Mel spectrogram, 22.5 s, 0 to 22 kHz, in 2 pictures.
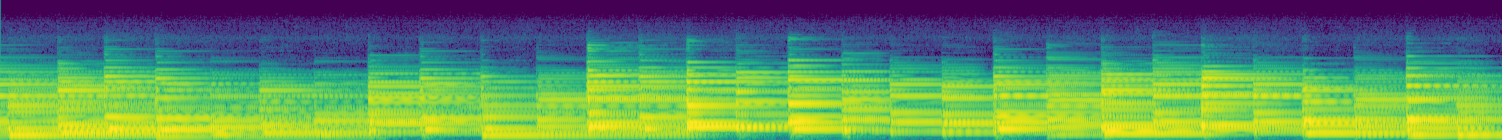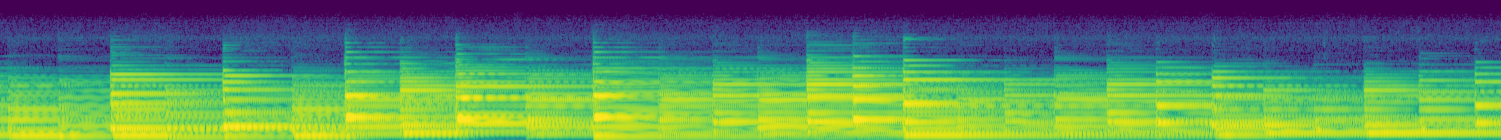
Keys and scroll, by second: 11.3 g, 17.1 g.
